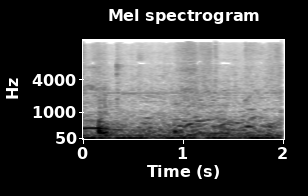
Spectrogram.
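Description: Indistinct voices over a steady low rumble, with a single short knock just after the start.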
